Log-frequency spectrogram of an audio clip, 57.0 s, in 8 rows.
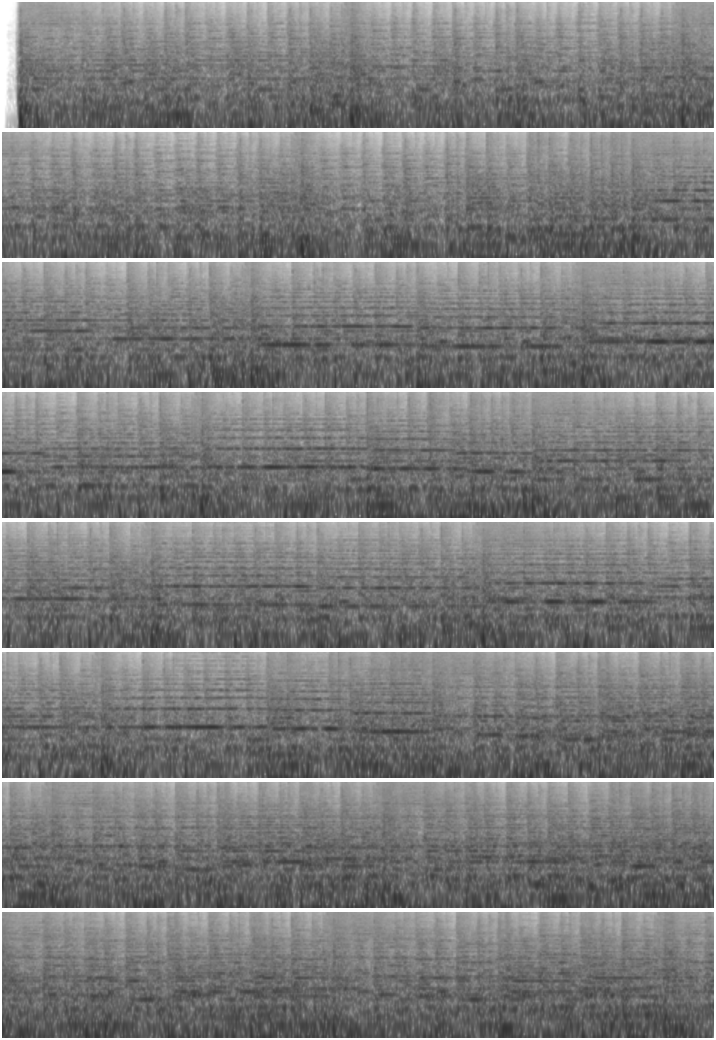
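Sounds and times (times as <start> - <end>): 
orchestra playing: 0.0 - 56.9.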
